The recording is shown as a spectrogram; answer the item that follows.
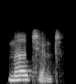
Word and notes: merchant: Indian

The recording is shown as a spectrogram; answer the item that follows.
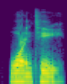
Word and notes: warrantee: American English

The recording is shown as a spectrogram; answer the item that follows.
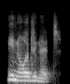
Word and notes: inordinate: Indian

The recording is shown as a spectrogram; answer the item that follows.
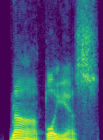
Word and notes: nauplius: American English

